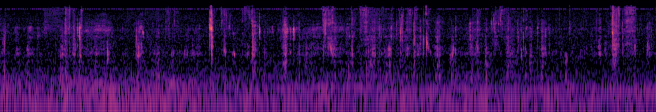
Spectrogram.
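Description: Someone bites and chews a soft, messy Taco Bell taco with a non-crunchy shell inside a parked car, steady close wet chewing with small crunches and no talking.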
